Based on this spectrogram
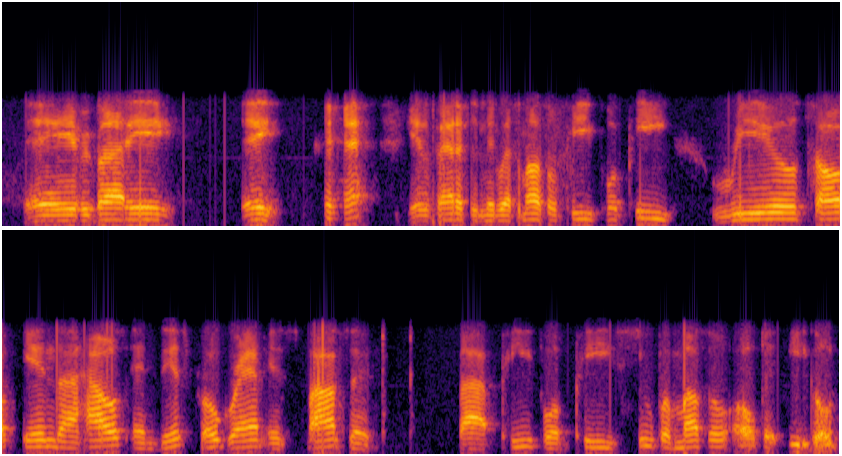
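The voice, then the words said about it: Hoarse, nearly lost voice. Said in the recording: “my voice is gone ... Never had that happen before”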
